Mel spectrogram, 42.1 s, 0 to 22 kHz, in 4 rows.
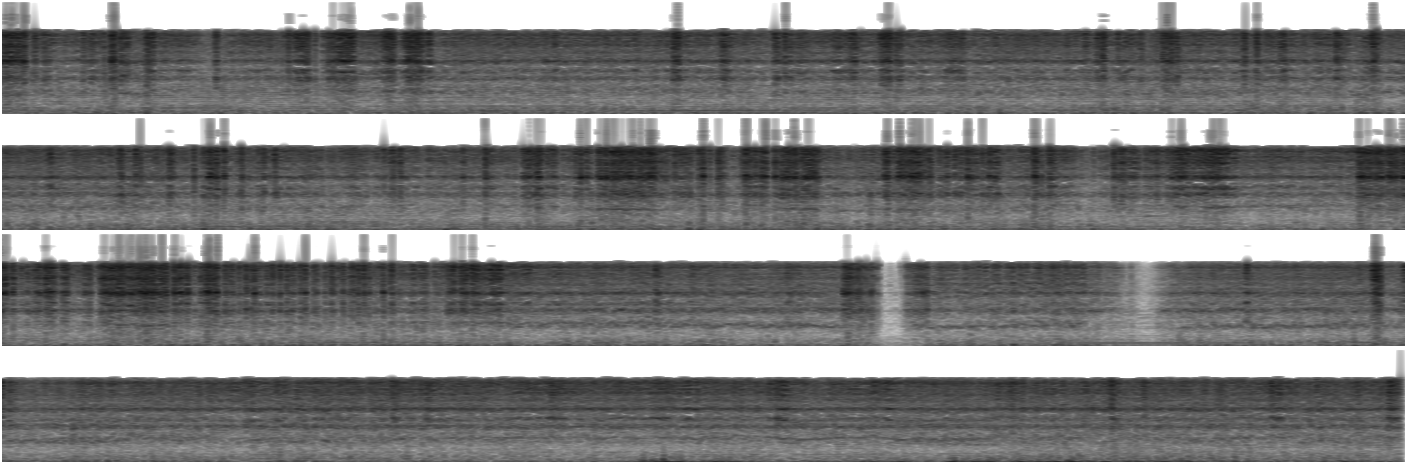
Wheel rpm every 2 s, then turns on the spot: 230, 230, 230, 230, 230, 240, 230, 230, 220, 230, 230, 230, 220, 170, 110, 140, 210, 230, 230, 220, 230.
none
